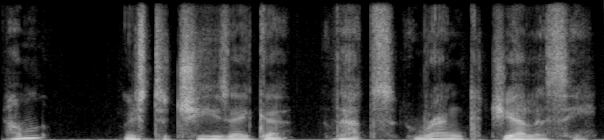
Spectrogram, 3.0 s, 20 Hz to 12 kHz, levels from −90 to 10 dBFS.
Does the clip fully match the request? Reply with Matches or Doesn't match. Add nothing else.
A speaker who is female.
Doesn't match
